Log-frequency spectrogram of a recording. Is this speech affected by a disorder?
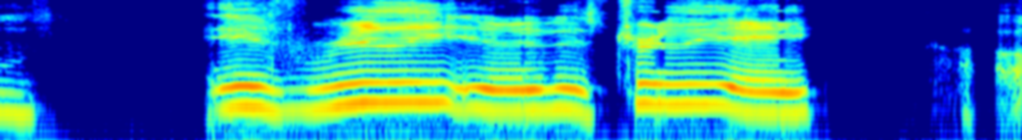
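Yes: traumatic brain injury.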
